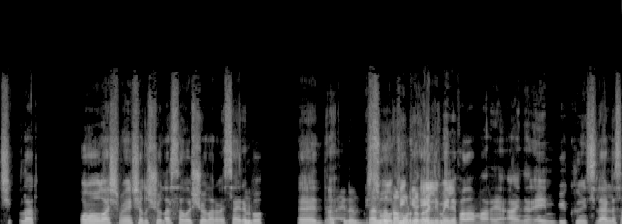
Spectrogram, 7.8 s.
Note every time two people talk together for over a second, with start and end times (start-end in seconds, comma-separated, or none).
4.0-5.6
